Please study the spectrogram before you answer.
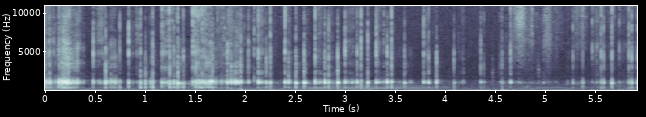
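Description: Long painted nails scratch and tap quickly across the outer surface of a small, hollow, empty pencil cup covered in map-printed faux leather, held upside down. The result is a dense run of dry, crisp taps and scratchy rasps with a steady midrange tone around 1 kHz. Each tap dies away almost instantly.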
